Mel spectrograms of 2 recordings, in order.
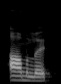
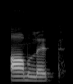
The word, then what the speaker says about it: omelette: 자, 발음 omelette, omelette, 오믈렛 이런 느낌은 아니죠. omelette. 한 번 더 omelette.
